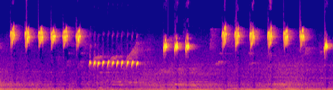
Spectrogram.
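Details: Ruby-cheeked sunbird song used as a training recording for caged birds: a run of very high, thin, sharp notes about four per second, broken by a fast, lower trill imitating a cricket.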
